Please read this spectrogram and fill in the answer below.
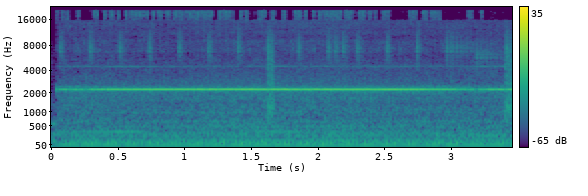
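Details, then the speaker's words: Audi S6/S7 4.0T at idle: steady, piercing high whining whistle over a quiet engine, the telltale sign of a failed PCV oil separator, a very common 4.0T issue that should be fixed promptly. "The telltale sign is you're going to get that horrific whining, screeching noise, which sounds like this."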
